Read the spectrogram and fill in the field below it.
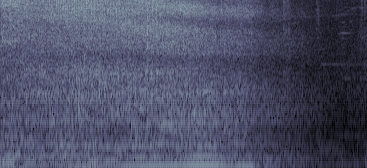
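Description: A car engine hums as a car rolls past.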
